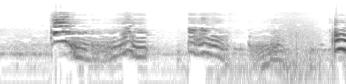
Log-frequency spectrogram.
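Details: French Bulldog puppies 'talking' to their owners with squeals and odd little vocal noises. Several short, whiny yelps that rise and fall in pitch come in bursts, with brief pauses between them and a sharp final yip.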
